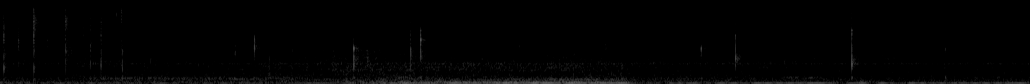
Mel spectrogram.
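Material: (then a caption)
Vinyl. Fingertips and long acrylic nails tap the face and eye area of the hollow vinyl head of a child-sized Disney ily 4ever Stitch doll dressed in a blue fabric costume. About fifteen quick, bright, dry clicks land at an irregular pace, each dying away almost at once, over a quiet low rumble that swells slightly midway before settling again.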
